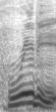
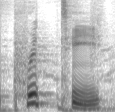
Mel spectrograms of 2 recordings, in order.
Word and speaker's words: pretty: Lo pronuncia con algo que se llama el flap T, donde pretty, esa T, no se pronuncia como t. No es pretty, es pretty. Es igual que la R en un montón de palabras en español.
